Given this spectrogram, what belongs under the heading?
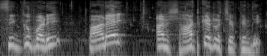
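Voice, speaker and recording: A man's voice: sits high, animated, quick pace, bright, forceful tone, slight background noise. An actor dubbing a know-it-all male sidekick who is bossy and mocking and rattles off comic lists, in a dubbed film comedy scene.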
